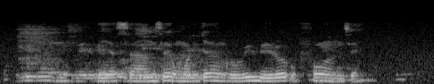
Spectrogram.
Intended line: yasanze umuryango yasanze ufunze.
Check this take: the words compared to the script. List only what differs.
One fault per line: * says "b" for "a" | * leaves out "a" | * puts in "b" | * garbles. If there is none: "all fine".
* says "wibiro" for "yasanze"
